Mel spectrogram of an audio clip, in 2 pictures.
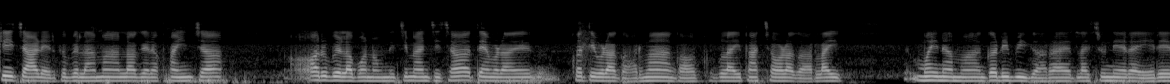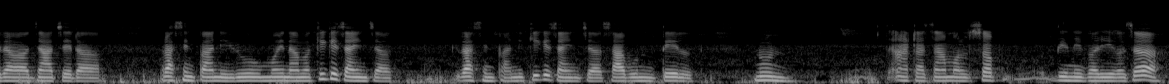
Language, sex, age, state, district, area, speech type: Nepali, female, 45-60, West Bengal, Darjeeling, rural, spontaneous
